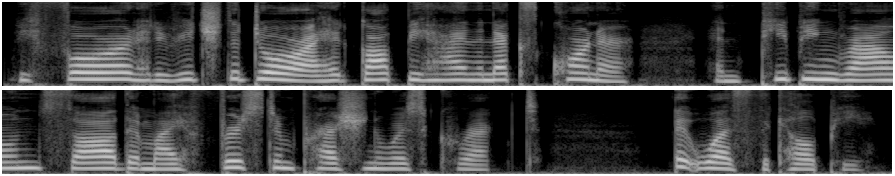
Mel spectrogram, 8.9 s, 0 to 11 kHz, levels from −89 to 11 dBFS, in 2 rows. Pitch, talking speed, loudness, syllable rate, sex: 230 Hz, 180 wpm, -17 LUFS, 5.0 syllables/s, female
